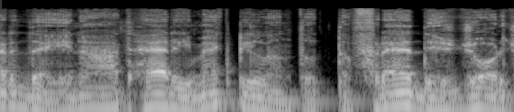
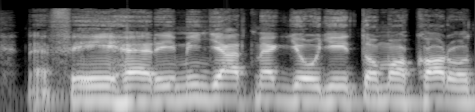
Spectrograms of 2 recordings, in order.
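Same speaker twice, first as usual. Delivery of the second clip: loud, booming, very high-pitched voice; 9 semitones higher, 8 dB louder than usual. Reading a man calling out to a gathering crowd of students, booming loudly. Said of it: "harsogta Lockhart".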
